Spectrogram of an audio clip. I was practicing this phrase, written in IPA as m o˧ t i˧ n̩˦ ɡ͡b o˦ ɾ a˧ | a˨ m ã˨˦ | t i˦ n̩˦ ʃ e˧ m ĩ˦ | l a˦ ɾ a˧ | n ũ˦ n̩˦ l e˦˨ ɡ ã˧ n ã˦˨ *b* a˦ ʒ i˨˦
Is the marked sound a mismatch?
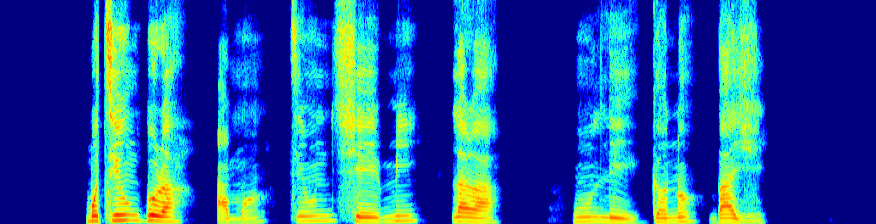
no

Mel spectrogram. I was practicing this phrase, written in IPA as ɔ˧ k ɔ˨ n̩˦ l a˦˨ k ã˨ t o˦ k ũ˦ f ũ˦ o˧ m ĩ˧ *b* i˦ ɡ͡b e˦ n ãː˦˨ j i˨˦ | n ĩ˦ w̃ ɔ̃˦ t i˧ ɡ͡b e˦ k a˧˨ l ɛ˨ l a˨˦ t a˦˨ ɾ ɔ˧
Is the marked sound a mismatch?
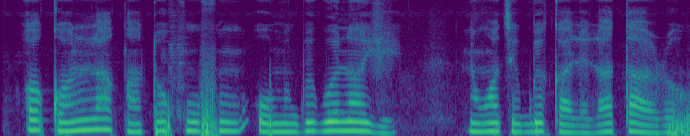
yes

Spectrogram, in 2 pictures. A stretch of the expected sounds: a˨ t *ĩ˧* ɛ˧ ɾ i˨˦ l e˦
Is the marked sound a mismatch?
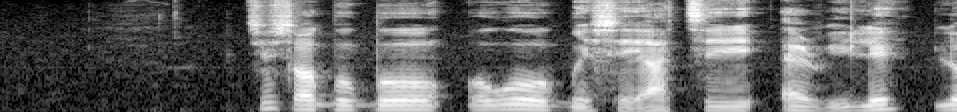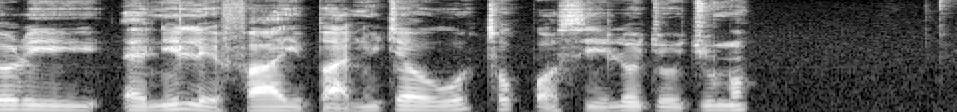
yes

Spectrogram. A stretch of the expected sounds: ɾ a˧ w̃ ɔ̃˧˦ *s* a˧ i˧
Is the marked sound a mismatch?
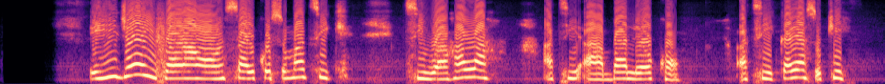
no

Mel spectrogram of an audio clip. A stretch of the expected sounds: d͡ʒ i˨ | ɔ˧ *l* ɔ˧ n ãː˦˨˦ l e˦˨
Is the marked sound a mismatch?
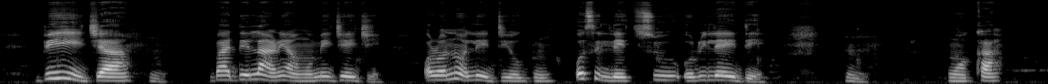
yes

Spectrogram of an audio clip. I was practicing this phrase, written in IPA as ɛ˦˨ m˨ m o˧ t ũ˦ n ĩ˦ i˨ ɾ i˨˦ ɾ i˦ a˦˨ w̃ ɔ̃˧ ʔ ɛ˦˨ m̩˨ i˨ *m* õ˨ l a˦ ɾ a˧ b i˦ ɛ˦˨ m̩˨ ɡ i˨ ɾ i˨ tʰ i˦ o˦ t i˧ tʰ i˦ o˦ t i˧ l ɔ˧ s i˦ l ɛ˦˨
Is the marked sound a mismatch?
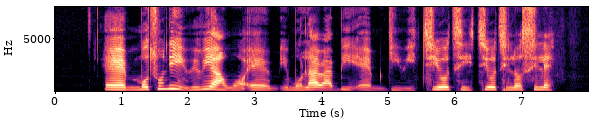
no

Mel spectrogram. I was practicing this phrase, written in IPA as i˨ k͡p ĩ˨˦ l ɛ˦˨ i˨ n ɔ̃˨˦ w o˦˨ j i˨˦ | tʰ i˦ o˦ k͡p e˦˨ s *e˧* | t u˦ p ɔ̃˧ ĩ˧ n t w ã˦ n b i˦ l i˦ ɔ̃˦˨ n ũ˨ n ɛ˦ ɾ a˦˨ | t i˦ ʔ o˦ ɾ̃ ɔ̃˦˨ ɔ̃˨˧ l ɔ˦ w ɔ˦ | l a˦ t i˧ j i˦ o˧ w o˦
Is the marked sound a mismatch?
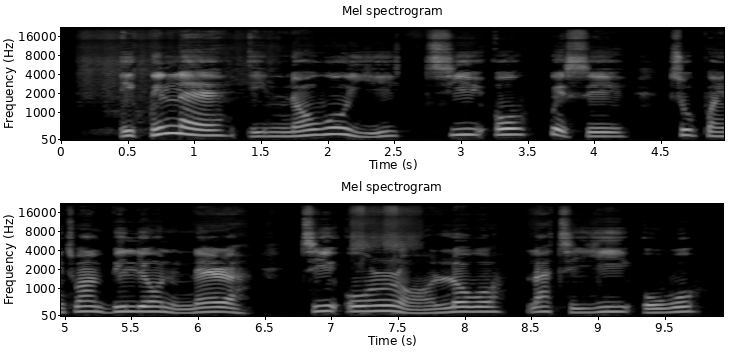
no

